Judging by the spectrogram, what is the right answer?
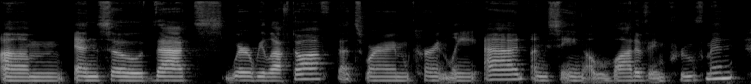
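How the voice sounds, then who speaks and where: This woman speaks at a medium pitch and a very slow pace. She barely pauses at all. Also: ordinary pitch variation. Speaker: video blogger. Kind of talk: personal story vlog. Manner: hesitant, many fillers.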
